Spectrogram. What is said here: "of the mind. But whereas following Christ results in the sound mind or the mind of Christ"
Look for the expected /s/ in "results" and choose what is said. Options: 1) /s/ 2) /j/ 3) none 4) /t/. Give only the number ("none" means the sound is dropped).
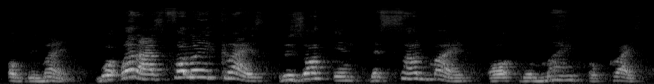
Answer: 3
